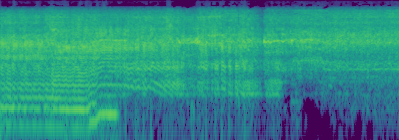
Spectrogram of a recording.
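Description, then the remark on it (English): A power drill runs loudly and continuously, its motor whine stepping up in pitch after about a second, then holding a steady, harsh buzzing roar with a rattling edge until the end. “Here we go with the drill.”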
